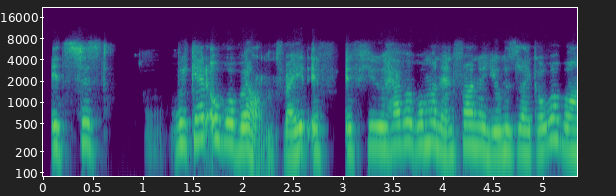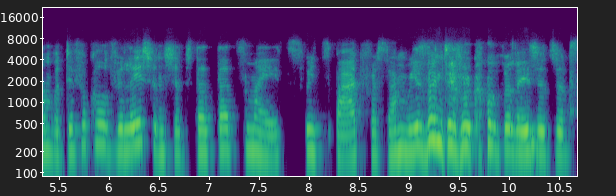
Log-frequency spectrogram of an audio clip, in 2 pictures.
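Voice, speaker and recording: Soft-spoken middle-aged woman on a video call. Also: medium pitch. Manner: soft-spoken, often laughs lightly. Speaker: guest, life coach. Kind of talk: casual interview chat. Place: home room. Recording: slightly dull video call audio.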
